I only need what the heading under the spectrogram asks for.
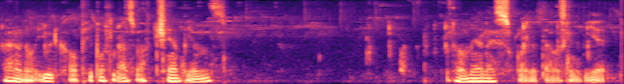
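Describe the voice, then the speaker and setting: A young man with a cold, quietly commenting on his gameplay in a soft ASMR style, often slipping into whispers. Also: lowish voice, big pitch swings, a little fast, creaky, slight background noise. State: has a cold. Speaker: ASMR gaming channel host.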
